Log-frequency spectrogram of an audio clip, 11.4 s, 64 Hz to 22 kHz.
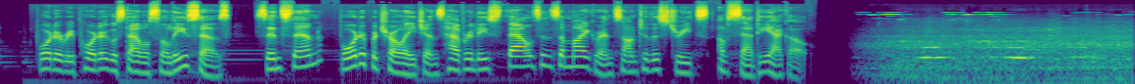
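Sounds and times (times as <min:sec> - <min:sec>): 
speech: 0:00.4 - 0:08.2
bus engine rumbling: 0:08.6 - 0:11.3.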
